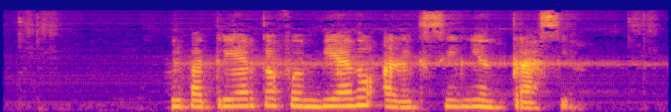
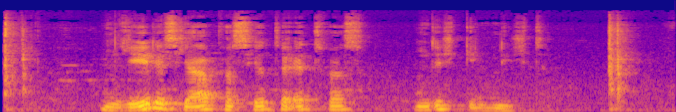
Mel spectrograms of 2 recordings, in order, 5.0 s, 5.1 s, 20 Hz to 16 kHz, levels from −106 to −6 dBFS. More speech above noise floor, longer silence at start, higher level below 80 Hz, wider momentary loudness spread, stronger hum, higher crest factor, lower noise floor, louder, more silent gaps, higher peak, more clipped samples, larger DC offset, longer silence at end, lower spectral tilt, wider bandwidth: first, 42 dB vs 25 dB; first, 1.3 s vs 0.05 s; second, -66 dBFS vs -48 dBFS; second, 7 LU vs 18 LU; neither; about the same, 20 dB vs 20 dB; first, -63 dBFS vs -47 dBFS; about the same, -21 LUFS vs -23 LUFS; neither; about the same, -4 dBFS vs -2 dBFS; neither; neither; first, 0.65 s vs 0.3 s; about the same, -3.5 dB/octave vs -4.5 dB/octave; about the same, 11.5 kHz vs 11.5 kHz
